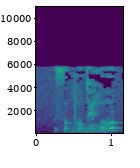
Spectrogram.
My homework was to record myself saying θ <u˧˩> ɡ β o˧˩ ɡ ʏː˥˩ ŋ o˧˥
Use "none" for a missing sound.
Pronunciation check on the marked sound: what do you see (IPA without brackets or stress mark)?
u˧˩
